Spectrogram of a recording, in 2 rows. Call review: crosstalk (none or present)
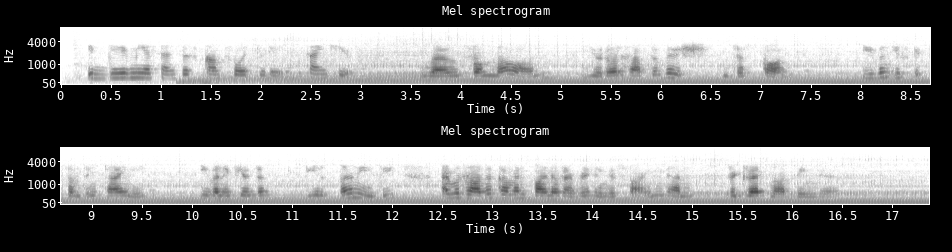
none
